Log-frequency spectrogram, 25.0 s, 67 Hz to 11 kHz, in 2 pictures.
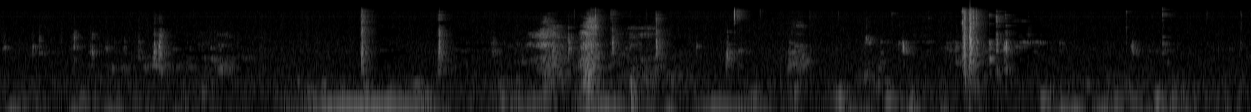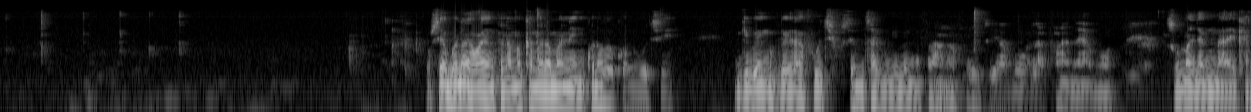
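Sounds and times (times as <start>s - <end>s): small hard parts clicking: 0.0s - 14.5s.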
